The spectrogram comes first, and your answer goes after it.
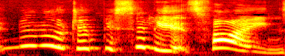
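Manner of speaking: high, bright insistence; insistent reassurance. Retold or imitated. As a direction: wave his objection away. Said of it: "I was like".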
